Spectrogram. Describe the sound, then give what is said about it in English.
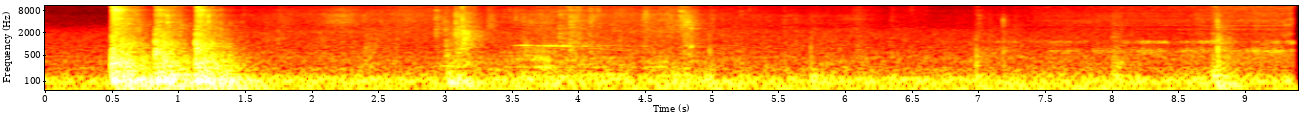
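Twins pull a door open with a loud scraping rush in the first second, followed by a steady low rumble and a few faint clunks, otherwise quiet. “Yeah, so the twins open a door, and there's a very large man.”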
